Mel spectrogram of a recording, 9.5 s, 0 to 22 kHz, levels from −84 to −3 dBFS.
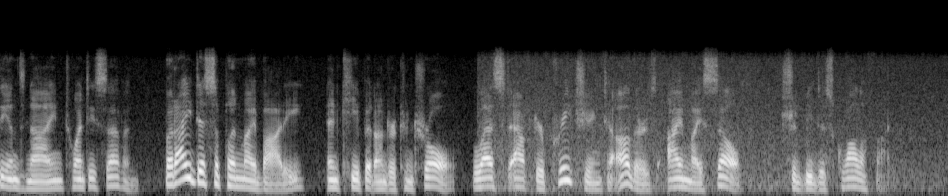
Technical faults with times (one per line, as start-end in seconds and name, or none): none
